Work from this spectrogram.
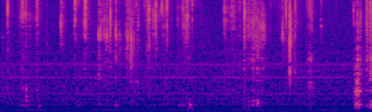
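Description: A white plastic fork presses its tines into a red bubbly slime disc, then lifts and folds its edge. The result is a quiet run of many crisp, bright crackles and pops, with a faint steady low hum underneath.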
